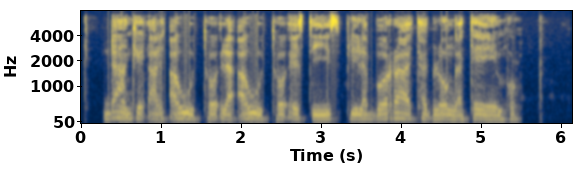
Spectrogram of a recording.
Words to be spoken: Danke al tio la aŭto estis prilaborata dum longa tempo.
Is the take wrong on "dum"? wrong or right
wrong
